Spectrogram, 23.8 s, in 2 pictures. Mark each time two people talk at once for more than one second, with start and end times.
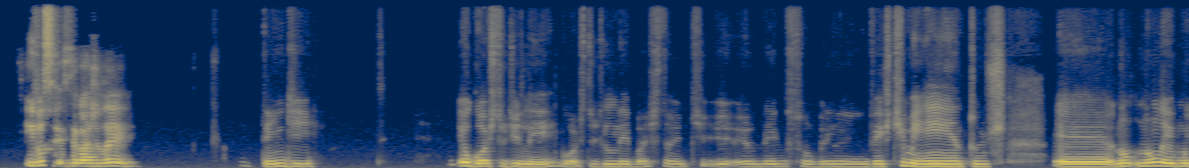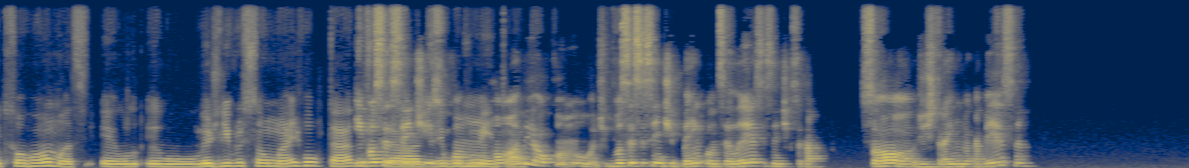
15.4-17.1

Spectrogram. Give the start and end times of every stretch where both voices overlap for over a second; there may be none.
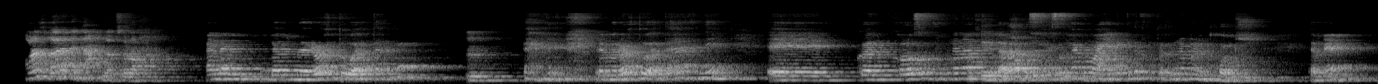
9.7-10.9

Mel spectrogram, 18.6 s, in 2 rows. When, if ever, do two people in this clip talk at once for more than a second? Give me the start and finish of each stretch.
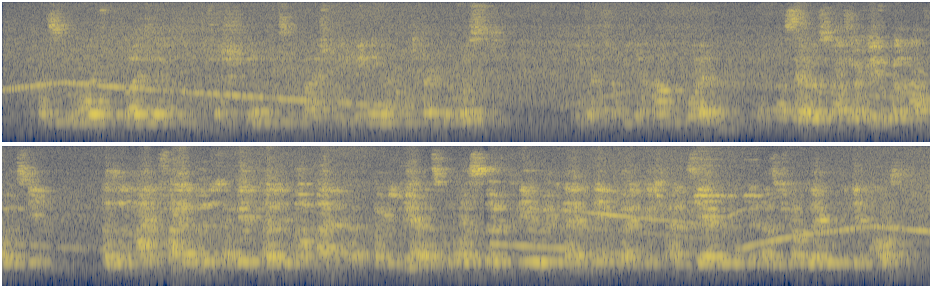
7.8-9.0

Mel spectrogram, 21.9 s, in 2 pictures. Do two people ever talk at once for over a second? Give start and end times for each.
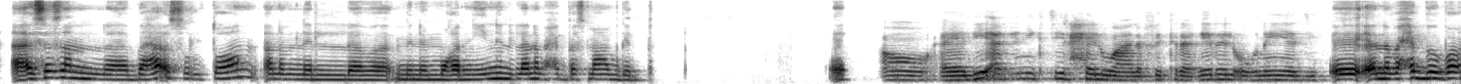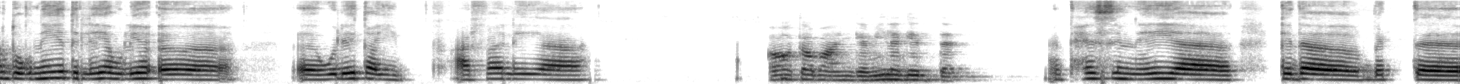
none

